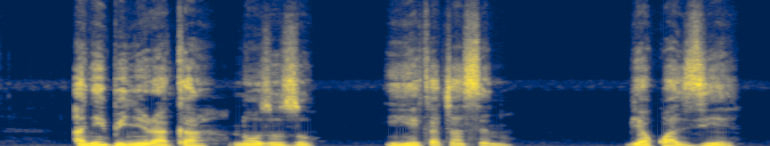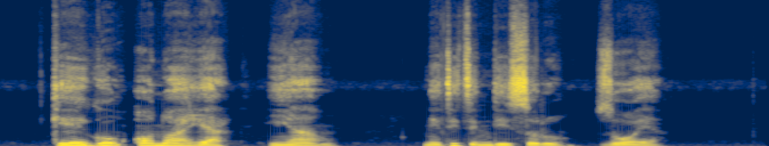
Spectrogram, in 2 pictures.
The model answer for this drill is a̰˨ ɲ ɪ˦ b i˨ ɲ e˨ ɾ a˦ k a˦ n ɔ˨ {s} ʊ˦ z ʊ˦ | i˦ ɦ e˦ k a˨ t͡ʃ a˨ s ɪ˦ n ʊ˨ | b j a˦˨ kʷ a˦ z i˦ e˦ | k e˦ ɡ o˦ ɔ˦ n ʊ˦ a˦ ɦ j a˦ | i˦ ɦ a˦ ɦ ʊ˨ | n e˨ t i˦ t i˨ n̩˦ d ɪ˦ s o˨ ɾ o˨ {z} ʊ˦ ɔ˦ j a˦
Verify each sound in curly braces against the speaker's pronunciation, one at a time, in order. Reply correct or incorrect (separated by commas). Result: incorrect, correct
